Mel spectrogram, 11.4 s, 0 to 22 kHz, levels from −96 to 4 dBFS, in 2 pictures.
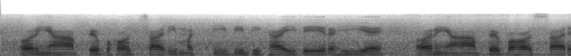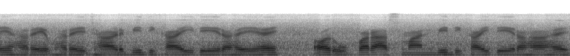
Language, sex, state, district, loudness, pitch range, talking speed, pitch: Hindi, male, Bihar, Jamui, -16 LUFS, 125-135 Hz, 160 wpm, 130 Hz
